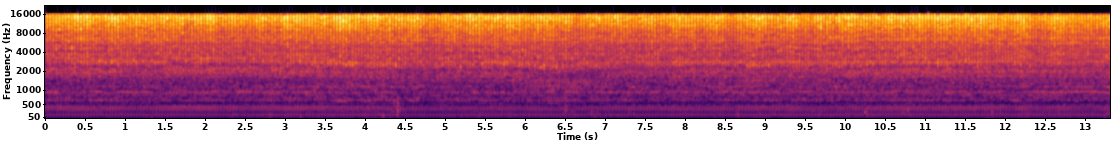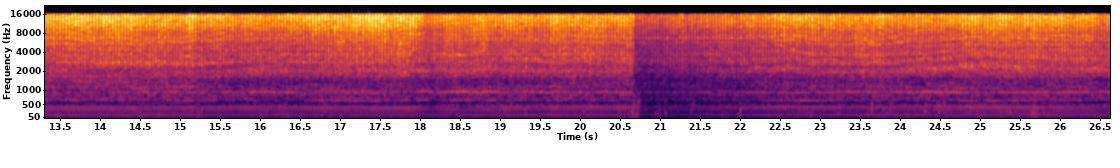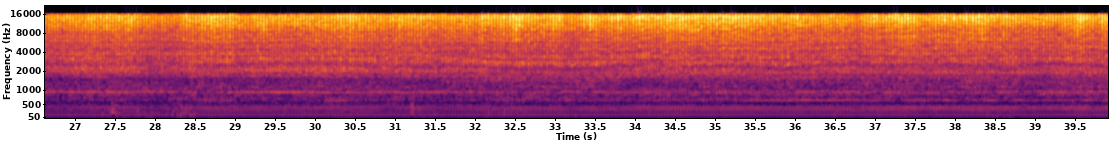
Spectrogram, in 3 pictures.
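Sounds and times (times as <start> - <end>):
small tractor engine running: 0.0 - 39.9.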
